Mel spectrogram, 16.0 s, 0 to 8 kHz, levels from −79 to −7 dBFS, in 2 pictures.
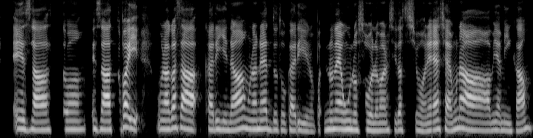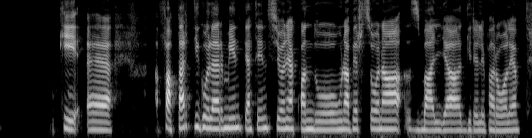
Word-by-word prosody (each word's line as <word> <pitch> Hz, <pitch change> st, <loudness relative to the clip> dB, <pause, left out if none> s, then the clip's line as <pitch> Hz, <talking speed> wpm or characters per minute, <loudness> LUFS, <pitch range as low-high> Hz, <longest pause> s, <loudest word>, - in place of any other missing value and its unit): esatto, 190 Hz, 0 st, -1 dB
esatto 185 Hz, -2 st, +2 dB
poi 220 Hz, -6 st, +4 dB, 0.3 s
una 195 Hz, 0 st, +1 dB
cosa 215 Hz, -4 st, +4 dB
carina, 185 Hz, +1 st, 0 dB
un 210 Hz, -3 st, -4 dB
aneddoto 190 Hz, -3 st, -2 dB
carino 165 Hz, -4 st, -5 dB
poi -, -, -16 dB
non 190 Hz, +1 st, -3 dB
è 200 Hz, -, +5 dB
uno 185 Hz, -1 st, 0 dB
solo 170 Hz, -1 st, -4 dB
ma 165 Hz, -, -3 dB
è -, -, +1 dB
una 170 Hz, -, -5 dB
situazione, 175 Hz, 0 st, -2 dB
c'è 180 Hz, -3 st, -1 dB
una 175 Hz, -3 st, +2 dB
mia 175 Hz, 0 st, -5 dB
amica 165 Hz, +1 st, -3 dB, 1.0 s
che, 195 Hz, -6 st, +3 dB
ehm, 180 Hz, -1 st, +2 dB, 0.6 s
a -, -, -10 dB
fa -, -, +5 dB
particolarmente 220 Hz, -2 st, +1 dB
attenzione 210 Hz, +1 st, -2 dB
a 205 Hz, -, +1 dB
quando 185 Hz, -2 st, -1 dB
una 190 Hz, 0 st, +3 dB
persona 195 Hz, 0 st, +2 dB
sbaglia 175 Hz, -2 st, 0 dB
a 175 Hz, -, -1 dB
dire 170 Hz, -1 st, -8 dB
le 170 Hz, 0 st, -5 dB
parole. 175 Hz, +1 st, -3 dB
185 Hz, 140 wpm, -23 LUFS, 175-200 Hz, 1.0 s, è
